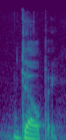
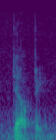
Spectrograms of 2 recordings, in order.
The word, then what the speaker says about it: Delpy: i feel like i've been saying it wrong delphi delpy um sidebar um i realized while i was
